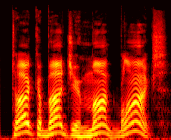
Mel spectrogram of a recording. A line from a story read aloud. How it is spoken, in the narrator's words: exclaimed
